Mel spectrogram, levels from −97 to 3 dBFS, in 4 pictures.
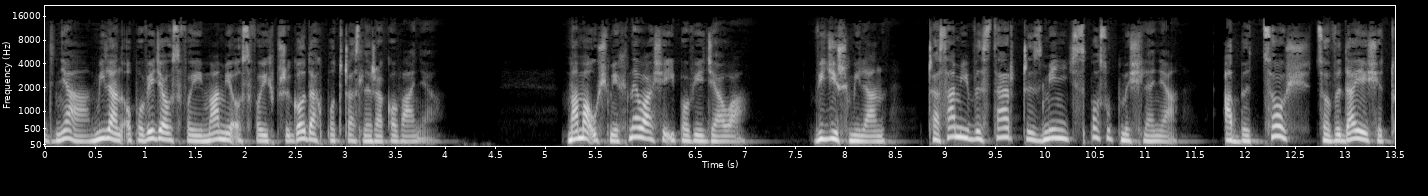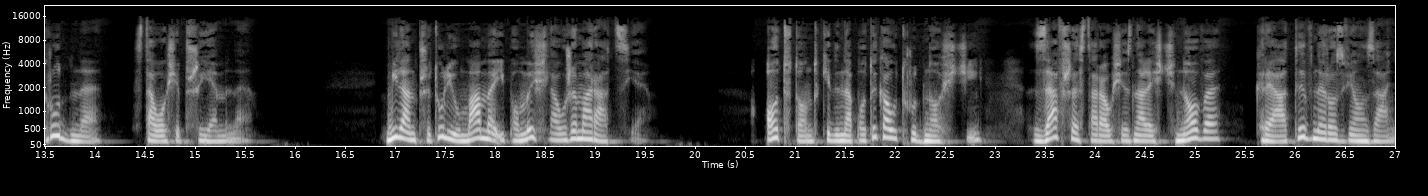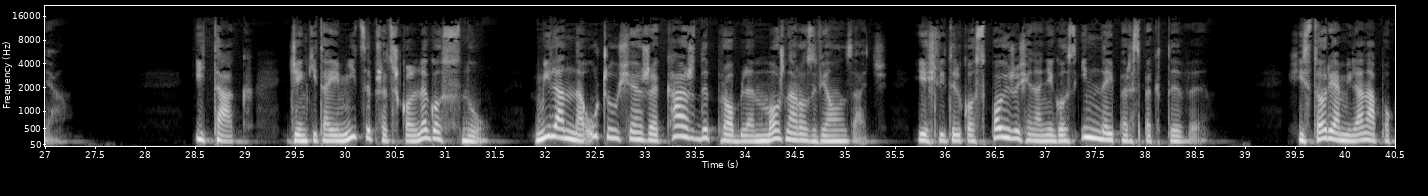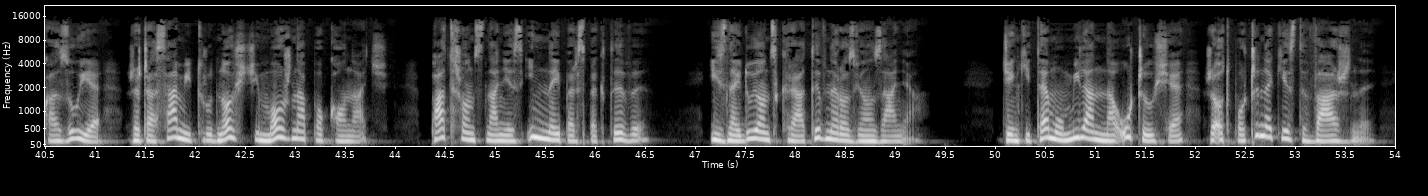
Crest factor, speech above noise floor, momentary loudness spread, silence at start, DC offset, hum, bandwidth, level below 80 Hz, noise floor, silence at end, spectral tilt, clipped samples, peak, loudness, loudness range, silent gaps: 16 dB; 65 dB; 10 LU; 0 s; under 0.1%; none; 14 kHz; -58 dBFS; -81 dBFS; 0.2 s; -6.5 dB/octave; under 0.1%; -2 dBFS; -17 LUFS; 4 LU; none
